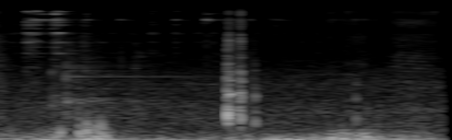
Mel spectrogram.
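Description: Outdoor wind buffeting the microphone, a fluctuating low rumble, with a brief sharper sound just past a second in.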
